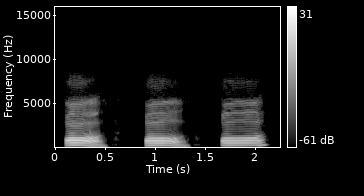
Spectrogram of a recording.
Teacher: lemparan suaranya ke atas tapi lebih sedikit ke depan kalau huruf yang punya sifat istilla seperti Huruf qof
